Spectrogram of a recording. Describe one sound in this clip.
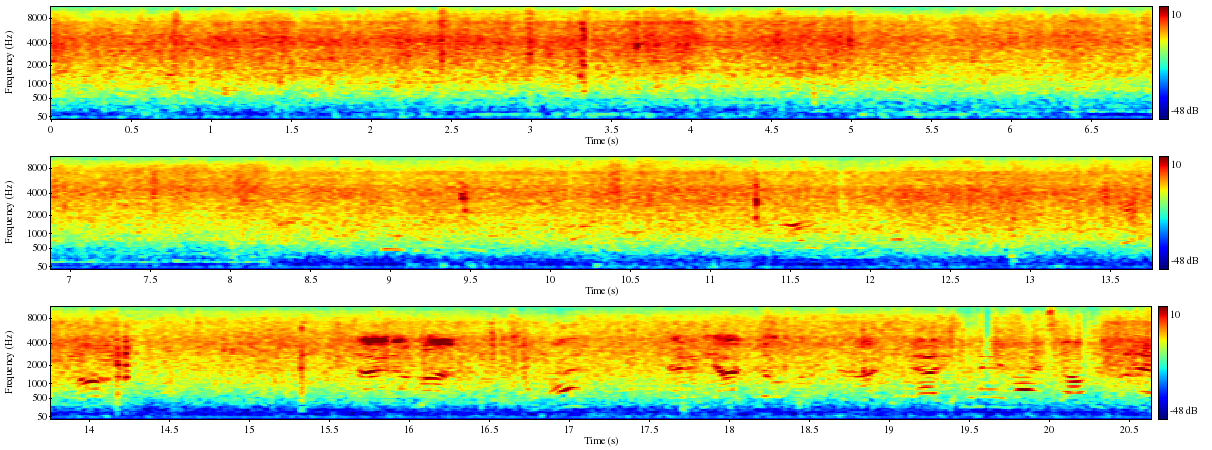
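A kayak paddle splashes in the water.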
